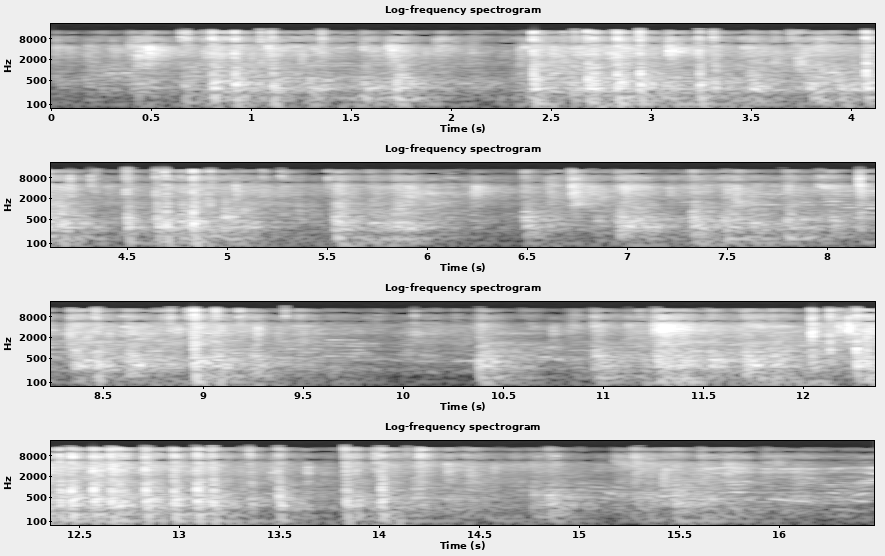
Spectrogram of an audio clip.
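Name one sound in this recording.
Foosball rods spin and clatter as a ball knocks against plastic players.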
